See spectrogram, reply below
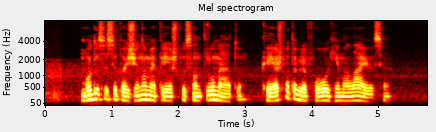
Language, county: Lithuanian, Tauragė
